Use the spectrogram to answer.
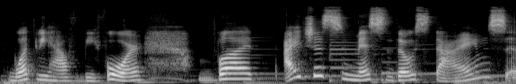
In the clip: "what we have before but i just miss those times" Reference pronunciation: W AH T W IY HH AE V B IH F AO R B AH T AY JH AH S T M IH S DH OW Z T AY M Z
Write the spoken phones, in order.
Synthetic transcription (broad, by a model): W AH T W IY HH AE V B IH F AO R B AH T AY JH AH S T M IH S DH OW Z T AY M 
